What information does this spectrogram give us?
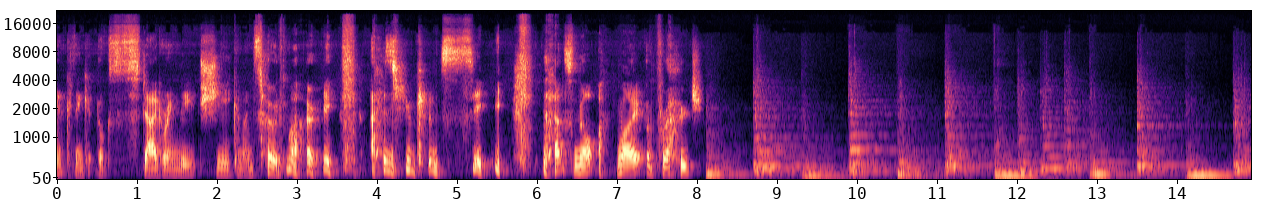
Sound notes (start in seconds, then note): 8.0 chuckling; 8.0 playful music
